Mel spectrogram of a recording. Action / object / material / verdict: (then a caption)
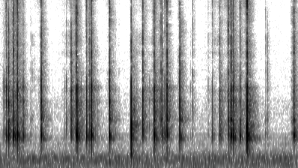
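tap / small cardboard box / cardboard / none. Fingertips tap, squeeze and scratch a small, hollow, rectangular orange cardboard jewellery gift box held in both hands. The result is a quick, irregular series of short, dry crackling taps and crinkles, each with a hollow midrange knock and a bright papery edge that dies away almost instantly.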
